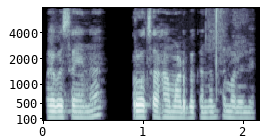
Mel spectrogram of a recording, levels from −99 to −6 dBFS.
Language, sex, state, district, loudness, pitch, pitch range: Kannada, male, Karnataka, Bellary, -20 LUFS, 145 Hz, 140-150 Hz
